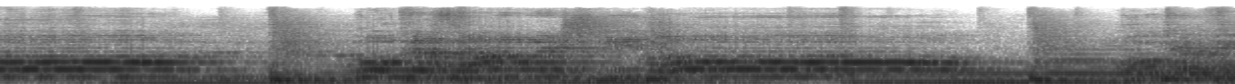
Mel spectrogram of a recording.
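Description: A live church worship band plays a slow song: held sung notes over keyboard, guitar and drums, with low bass notes that change every couple of seconds.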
